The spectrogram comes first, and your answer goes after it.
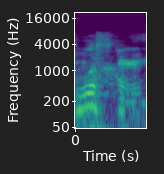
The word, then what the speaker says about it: Worcester: My last name is Worcester. Worcester. Yes. Worcester. and I met just on Tuesday night at the. It's not like the Boston Worcester. Exactly, pronounced that way anyway.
